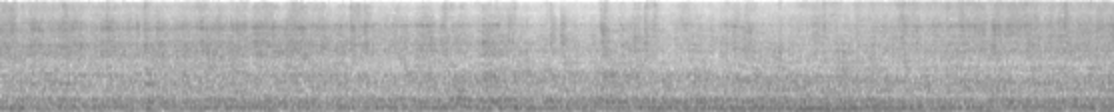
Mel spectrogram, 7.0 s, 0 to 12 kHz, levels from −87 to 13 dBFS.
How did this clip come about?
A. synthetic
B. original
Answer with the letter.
B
